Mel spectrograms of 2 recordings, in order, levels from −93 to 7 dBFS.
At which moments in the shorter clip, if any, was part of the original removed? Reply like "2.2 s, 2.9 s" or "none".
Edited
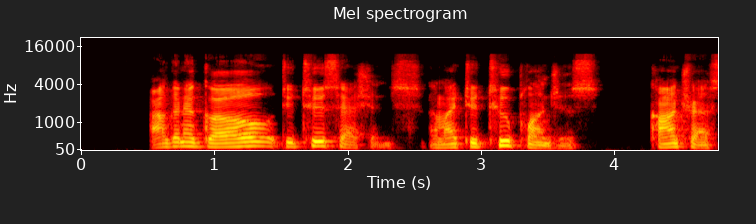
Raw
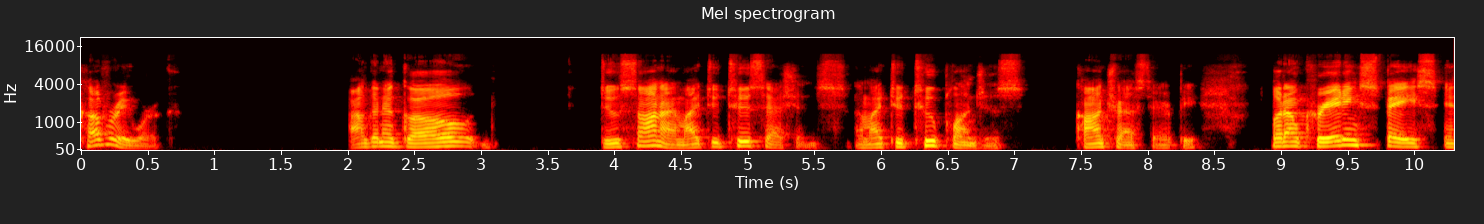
1.5 s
